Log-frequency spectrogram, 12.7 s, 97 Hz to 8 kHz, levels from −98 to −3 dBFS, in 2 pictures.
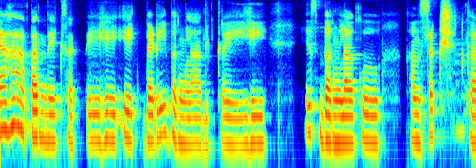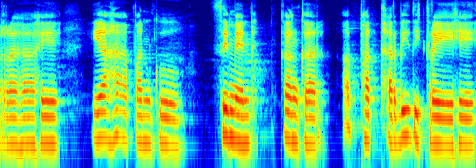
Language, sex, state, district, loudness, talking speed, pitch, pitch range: Hindi, female, Maharashtra, Sindhudurg, -21 LUFS, 125 wpm, 195 Hz, 185-210 Hz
